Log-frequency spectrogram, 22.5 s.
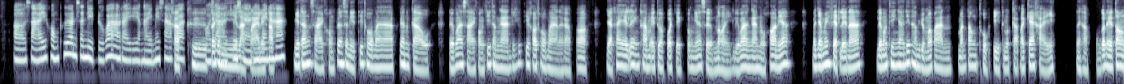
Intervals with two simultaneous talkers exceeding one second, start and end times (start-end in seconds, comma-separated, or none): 4.1-5.5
